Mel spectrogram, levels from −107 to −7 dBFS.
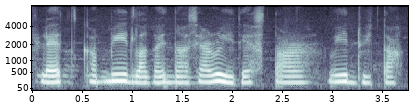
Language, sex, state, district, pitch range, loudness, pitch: Nagamese, female, Nagaland, Kohima, 180-200 Hz, -16 LUFS, 185 Hz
